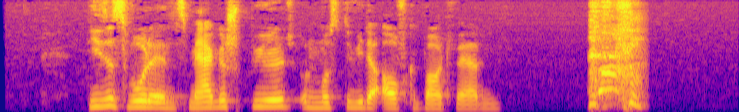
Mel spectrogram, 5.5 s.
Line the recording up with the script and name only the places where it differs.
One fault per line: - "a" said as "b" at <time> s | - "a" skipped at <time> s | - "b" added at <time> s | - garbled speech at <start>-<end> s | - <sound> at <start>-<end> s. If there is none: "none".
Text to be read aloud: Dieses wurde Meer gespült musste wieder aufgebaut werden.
- "ins" added at 1.2 s
- "und" added at 2.2 s
- sneeze at 4.4-4.9 s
